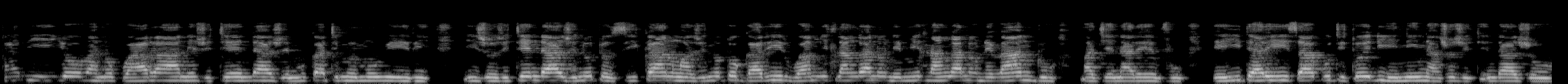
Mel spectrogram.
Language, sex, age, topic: Ndau, female, 25-35, health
